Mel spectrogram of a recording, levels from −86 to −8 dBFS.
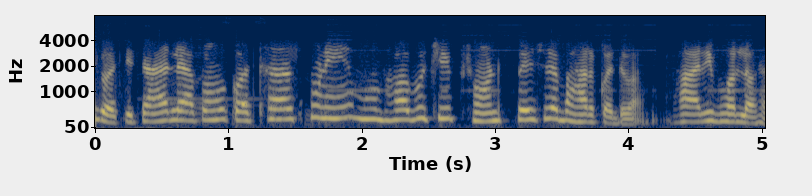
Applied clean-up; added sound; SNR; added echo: neural separator model SepFormer DNS4.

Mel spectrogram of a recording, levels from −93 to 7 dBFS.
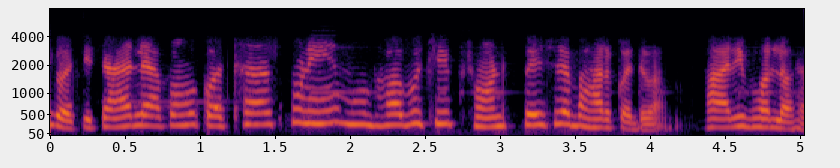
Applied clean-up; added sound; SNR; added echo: neural mask model DeepFilterNet 3.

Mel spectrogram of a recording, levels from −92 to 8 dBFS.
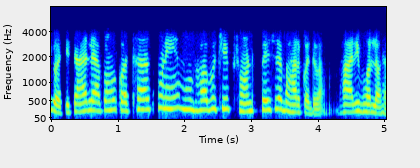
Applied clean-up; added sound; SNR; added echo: none; none; none; none.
